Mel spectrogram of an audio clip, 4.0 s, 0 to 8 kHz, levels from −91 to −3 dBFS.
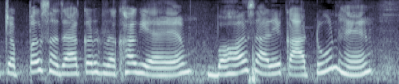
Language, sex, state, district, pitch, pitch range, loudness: Hindi, female, West Bengal, Alipurduar, 280 Hz, 245-310 Hz, -14 LUFS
